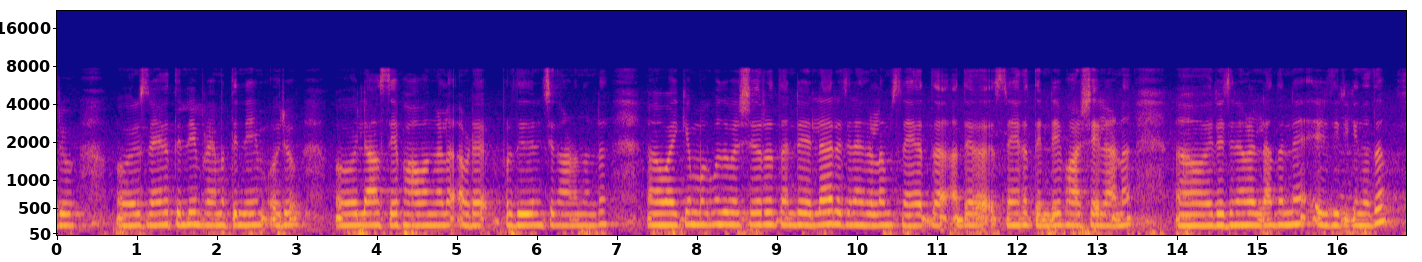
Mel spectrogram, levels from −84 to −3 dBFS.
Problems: background sounds at intervals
